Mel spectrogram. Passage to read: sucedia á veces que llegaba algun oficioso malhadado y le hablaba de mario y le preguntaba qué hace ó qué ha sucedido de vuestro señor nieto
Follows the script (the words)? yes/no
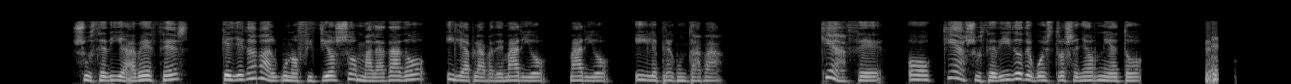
no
